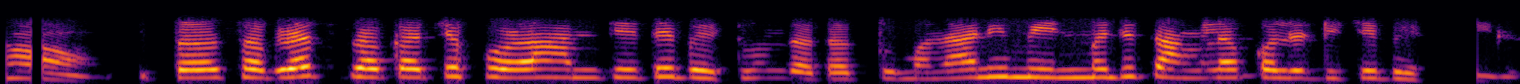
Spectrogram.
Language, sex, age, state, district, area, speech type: Marathi, female, 18-30, Maharashtra, Amravati, urban, conversation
